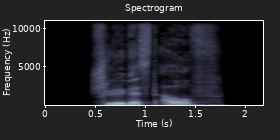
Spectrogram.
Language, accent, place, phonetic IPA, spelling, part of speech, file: German, Germany, Berlin, [ˌʃlyːɡəst ˈaʊ̯f], schlügest auf, verb, De-schlügest auf.ogg
- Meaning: second-person singular subjunctive II of aufschlagen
